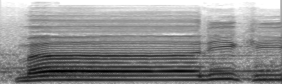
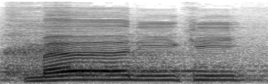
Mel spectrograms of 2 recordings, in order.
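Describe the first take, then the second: First: The long vowel is stretched well beyond two beats. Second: The long vowel is held for exactly two beats. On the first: The speaker calls it wrong. "wah itu sudah lebih dari dua harokat" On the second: The speaker calls it right. "Yang benar Maliki"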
